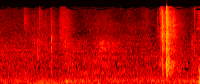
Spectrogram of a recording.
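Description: Quiet room, then a single short, sharp plastic click about a second and a half in, from a hard-plastic wrestling action figure being worked in the hands.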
